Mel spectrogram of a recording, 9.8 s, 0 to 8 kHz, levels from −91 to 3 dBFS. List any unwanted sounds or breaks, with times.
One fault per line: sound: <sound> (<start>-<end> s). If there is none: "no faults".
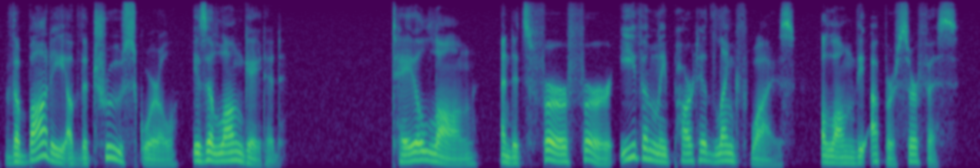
no faults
